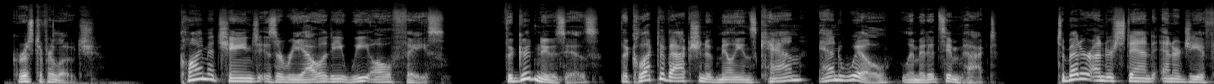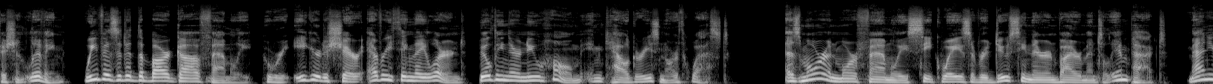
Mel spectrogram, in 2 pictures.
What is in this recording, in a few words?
Narration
